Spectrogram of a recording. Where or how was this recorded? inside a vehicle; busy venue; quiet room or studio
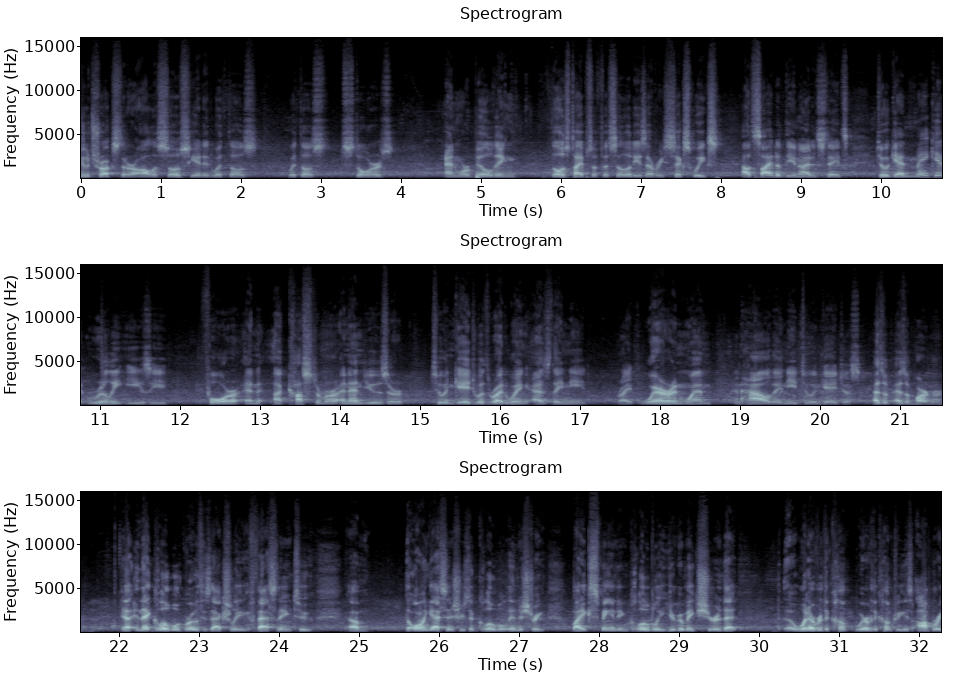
busy venue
